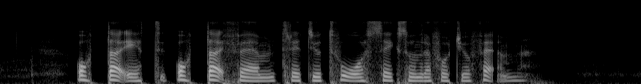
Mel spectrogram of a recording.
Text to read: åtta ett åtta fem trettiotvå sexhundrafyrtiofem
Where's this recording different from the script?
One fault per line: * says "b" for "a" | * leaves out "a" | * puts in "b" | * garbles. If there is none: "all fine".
all fine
